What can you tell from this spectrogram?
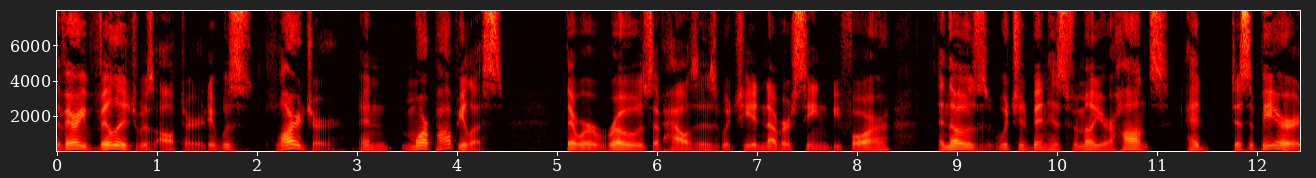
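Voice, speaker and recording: In a very clean recording with a silent background, a man with an American accent talks at a fairly slow pace, his medium pitch making very wide swings. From Alaska, United States. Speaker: radio presenter. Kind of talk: classic story reading.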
